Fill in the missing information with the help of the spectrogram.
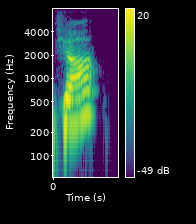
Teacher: in Dhya, Dha is a Mahaprana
